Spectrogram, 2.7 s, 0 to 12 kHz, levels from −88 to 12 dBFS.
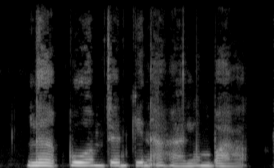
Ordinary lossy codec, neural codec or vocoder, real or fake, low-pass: none; codec, 24 kHz, 0.9 kbps, WavTokenizer, medium speech release version 1; fake; none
